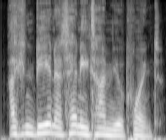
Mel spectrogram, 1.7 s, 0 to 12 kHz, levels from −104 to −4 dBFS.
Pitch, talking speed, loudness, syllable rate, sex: 155 Hz, 325 wpm, -14 LUFS, 7.4 syllables/s, male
